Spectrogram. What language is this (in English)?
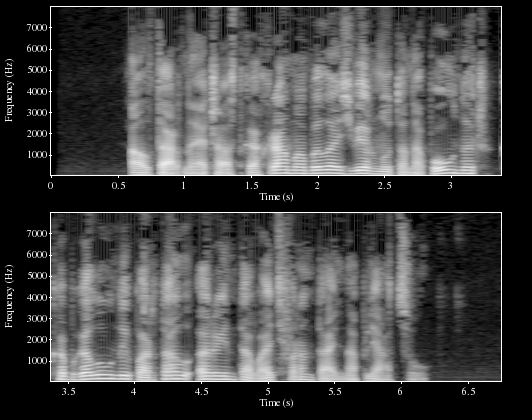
Belarusian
